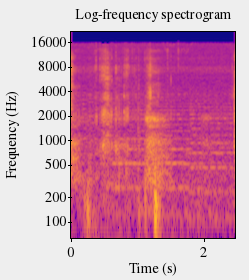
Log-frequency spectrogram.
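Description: Footsteps on a rocky, stony trail, two heavier steps about a second apart.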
